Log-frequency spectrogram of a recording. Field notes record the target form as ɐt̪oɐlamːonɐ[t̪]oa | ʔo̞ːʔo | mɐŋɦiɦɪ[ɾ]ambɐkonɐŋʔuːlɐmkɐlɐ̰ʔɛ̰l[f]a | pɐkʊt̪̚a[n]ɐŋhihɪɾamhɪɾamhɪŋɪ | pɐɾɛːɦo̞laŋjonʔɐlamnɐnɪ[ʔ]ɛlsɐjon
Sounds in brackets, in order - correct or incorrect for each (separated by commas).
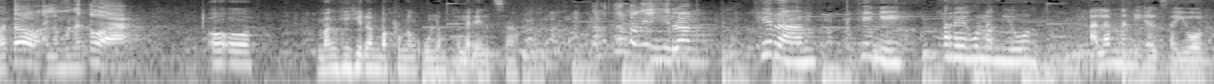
correct, correct, incorrect, incorrect, correct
